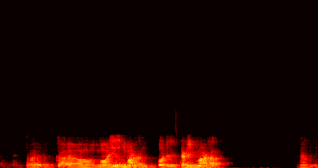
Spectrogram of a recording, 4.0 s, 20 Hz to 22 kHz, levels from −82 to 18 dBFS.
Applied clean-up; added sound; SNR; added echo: neural mask model DeepFilterNet 3.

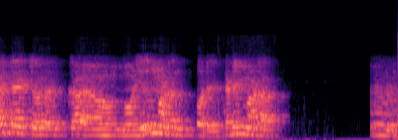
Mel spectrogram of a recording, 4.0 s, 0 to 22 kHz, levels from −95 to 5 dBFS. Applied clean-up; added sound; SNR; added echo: neural separator model SepFormer DNS4.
